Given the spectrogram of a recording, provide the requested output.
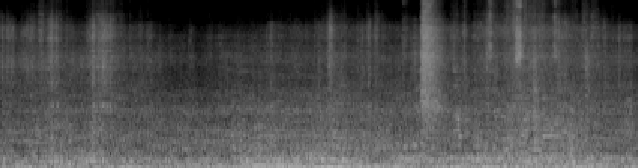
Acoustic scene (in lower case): bus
